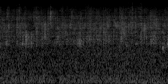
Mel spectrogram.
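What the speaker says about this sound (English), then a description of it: "So I just run in the tap for as long as I can." Hot water runs steadily from a kitchen tap, a constant hissing splash at moderate level with no pauses and no talk.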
